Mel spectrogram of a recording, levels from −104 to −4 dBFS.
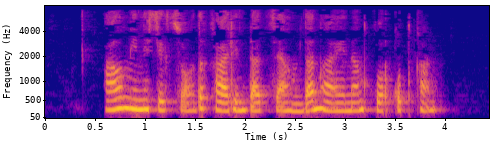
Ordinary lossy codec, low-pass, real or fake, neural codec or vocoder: MP3, 32 kbps; 7.2 kHz; real; none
